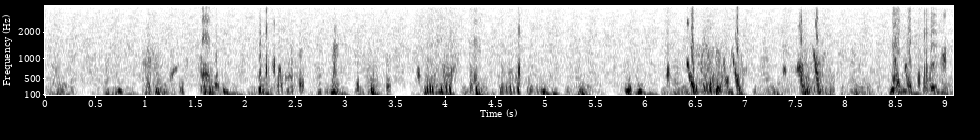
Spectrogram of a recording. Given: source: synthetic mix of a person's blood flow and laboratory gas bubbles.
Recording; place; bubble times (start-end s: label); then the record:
Doppler ultrasound of blood flow; precordium
0.97-1.17 s: bubbles
1.24-1.41 s: bubbles
1.54-1.77 s: bubbles
2.12-2.62 s: bubbles
2.87-2.96 s: bubbles
3.10-3.17 s: bubbles
3.23-3.33 s: bubbles
3.41-3.48 s: bubbles
3.70-4.12 s: bubbles
4.24-4.37 s: bubbles
4.53-4.79 s: bubbles
6.20-6.29 s: bubbles
6.40-7.03 s: bubbles
7.37-7.44 s: bubbles
7.48-7.90 s: bubbles
8.46-9.03 s: bubbles
From the record:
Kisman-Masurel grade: 232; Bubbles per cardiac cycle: several, 3 to 8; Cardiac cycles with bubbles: 50 to 99%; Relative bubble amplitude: moderate (0.250 to 0.450); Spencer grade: 3 (all of the cardiac periods contain showers or single bubble signals, but not dominating or overriding the cardiac motion signals); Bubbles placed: anywhere in the cardiac cycle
